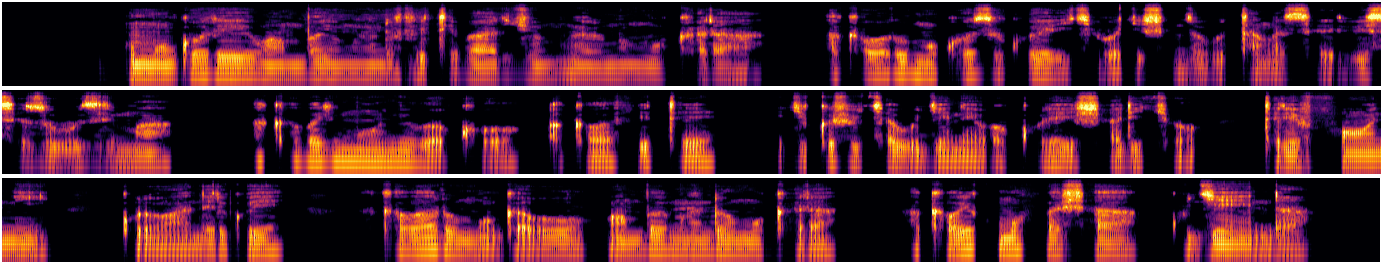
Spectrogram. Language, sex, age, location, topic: Kinyarwanda, male, 25-35, Kigali, health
